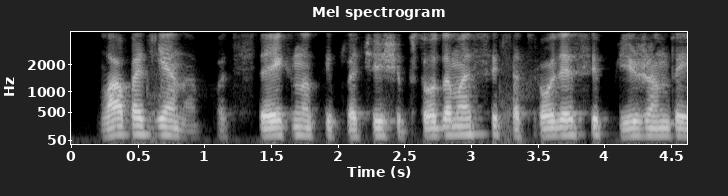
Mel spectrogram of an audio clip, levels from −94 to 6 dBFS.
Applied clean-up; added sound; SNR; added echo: neural separator model SepFormer DNS4.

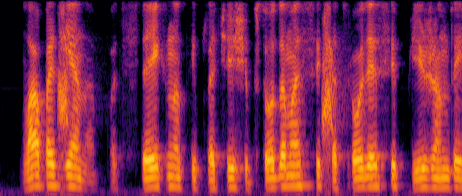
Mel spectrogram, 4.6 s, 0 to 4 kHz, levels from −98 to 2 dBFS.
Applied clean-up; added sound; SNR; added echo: none; Dog; 16 dB; none.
